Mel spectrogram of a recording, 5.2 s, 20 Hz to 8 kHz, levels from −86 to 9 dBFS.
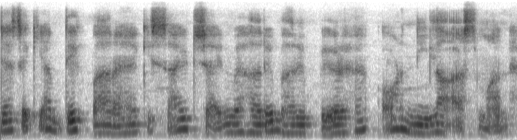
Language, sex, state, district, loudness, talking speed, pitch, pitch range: Hindi, male, Bihar, Patna, -17 LUFS, 220 wpm, 150 Hz, 130-180 Hz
